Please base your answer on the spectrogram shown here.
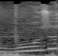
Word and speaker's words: bonjour: তো বোঁজু শব্দটির ক্ষেত্রে আমরা কিন্তু দুটি বিষয় লক্ষ্য করব। এক, সেটা হচ্ছে শেষে আর আছে অর্থাৎ কনসোনেন্ট আছে, তাই শব্দটি সম্পূর্ণ উচ্চারণ হলো না, এবং শব্দটির মধ্যে এন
